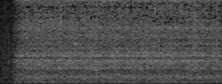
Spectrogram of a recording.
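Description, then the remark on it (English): A coffee grinder starts abruptly and runs steadily, a loud, gritty motor whir with a low hum beneath a rough, crunching hiss of beans being ground. No voices are heard. “But nothing is better at shaking off the chill than a steaming cup of freshly ground coffee.”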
